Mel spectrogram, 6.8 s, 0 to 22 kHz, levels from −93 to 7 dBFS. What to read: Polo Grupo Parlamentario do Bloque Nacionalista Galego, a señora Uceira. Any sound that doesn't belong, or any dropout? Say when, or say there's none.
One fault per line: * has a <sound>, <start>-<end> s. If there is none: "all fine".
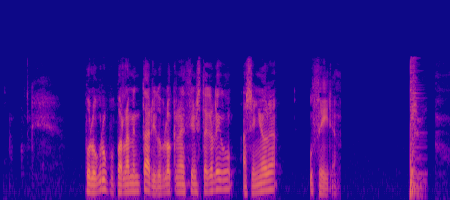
* has a thud, 6.1-6.4 s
